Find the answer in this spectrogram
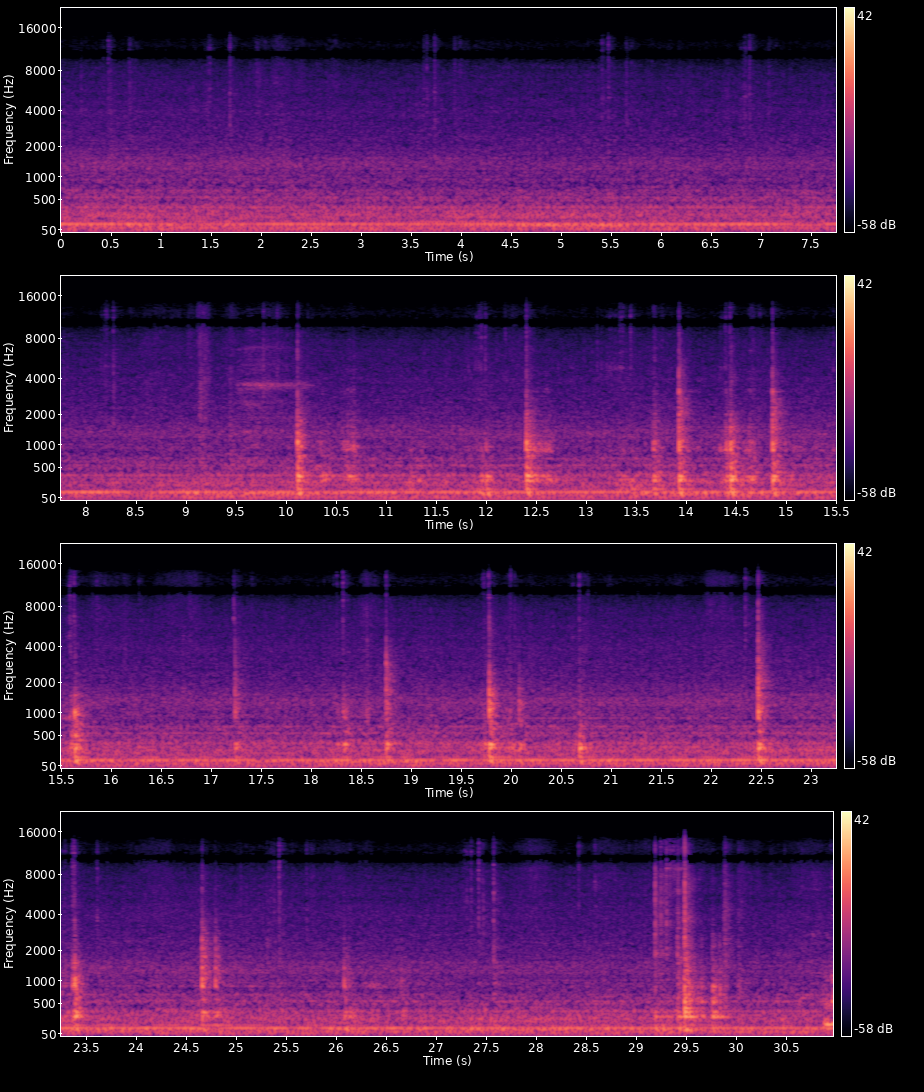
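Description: Scissors snipping thread ends and fabric edges: short, sharp clicks at irregular intervals, starting about a third of the way in, with a few close together near the end. A steady low hum runs underneath.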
